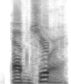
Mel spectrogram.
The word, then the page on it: abjure: American English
